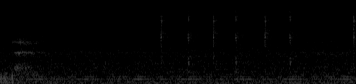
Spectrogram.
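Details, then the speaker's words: 1993 Yamaha Riva 125 (Beluga) scooter that won't start: pressing the starter button gives faint sharp clicks about every quarter second from the starter relay, and the starter never turns; power reaches the relay but not past it. "so sounds like this relay is the one that's clicking if I put my finger on here and push the button I can feel it click click click"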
